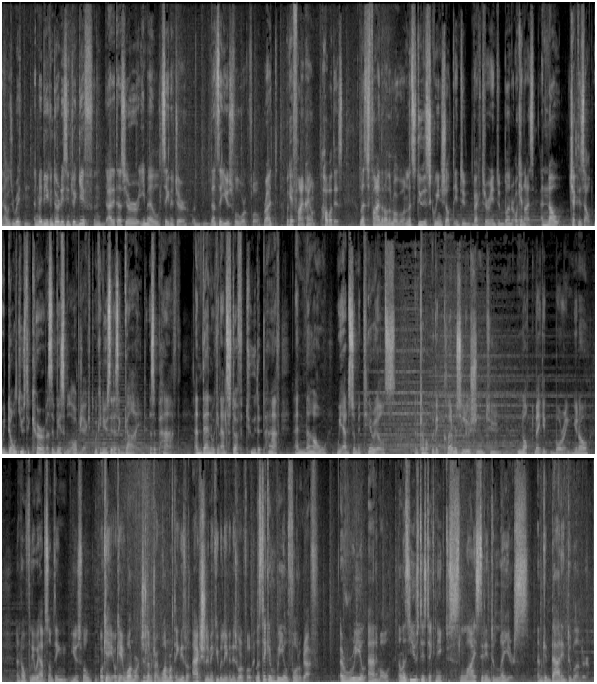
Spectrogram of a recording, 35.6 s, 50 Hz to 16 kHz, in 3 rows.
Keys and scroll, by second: 3.3 space.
